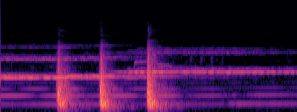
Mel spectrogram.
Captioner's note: pounding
